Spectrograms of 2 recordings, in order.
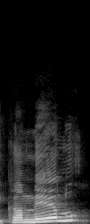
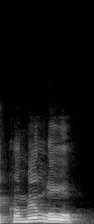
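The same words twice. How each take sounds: First: "camelo" stressed on ME; "camelo" with a weak final o; stress on middle syllable. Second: "camelô" stressed on the final LÔ; "camelô" with the weight at the end; stress on final syllable. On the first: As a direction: lean on the ME of "camelo". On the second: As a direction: land on a closed, strong LÔ in "camelô". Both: Shown as a demonstration. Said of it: "Tá vendo a diferença?".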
